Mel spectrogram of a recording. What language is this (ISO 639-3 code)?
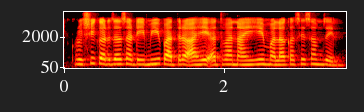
mar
